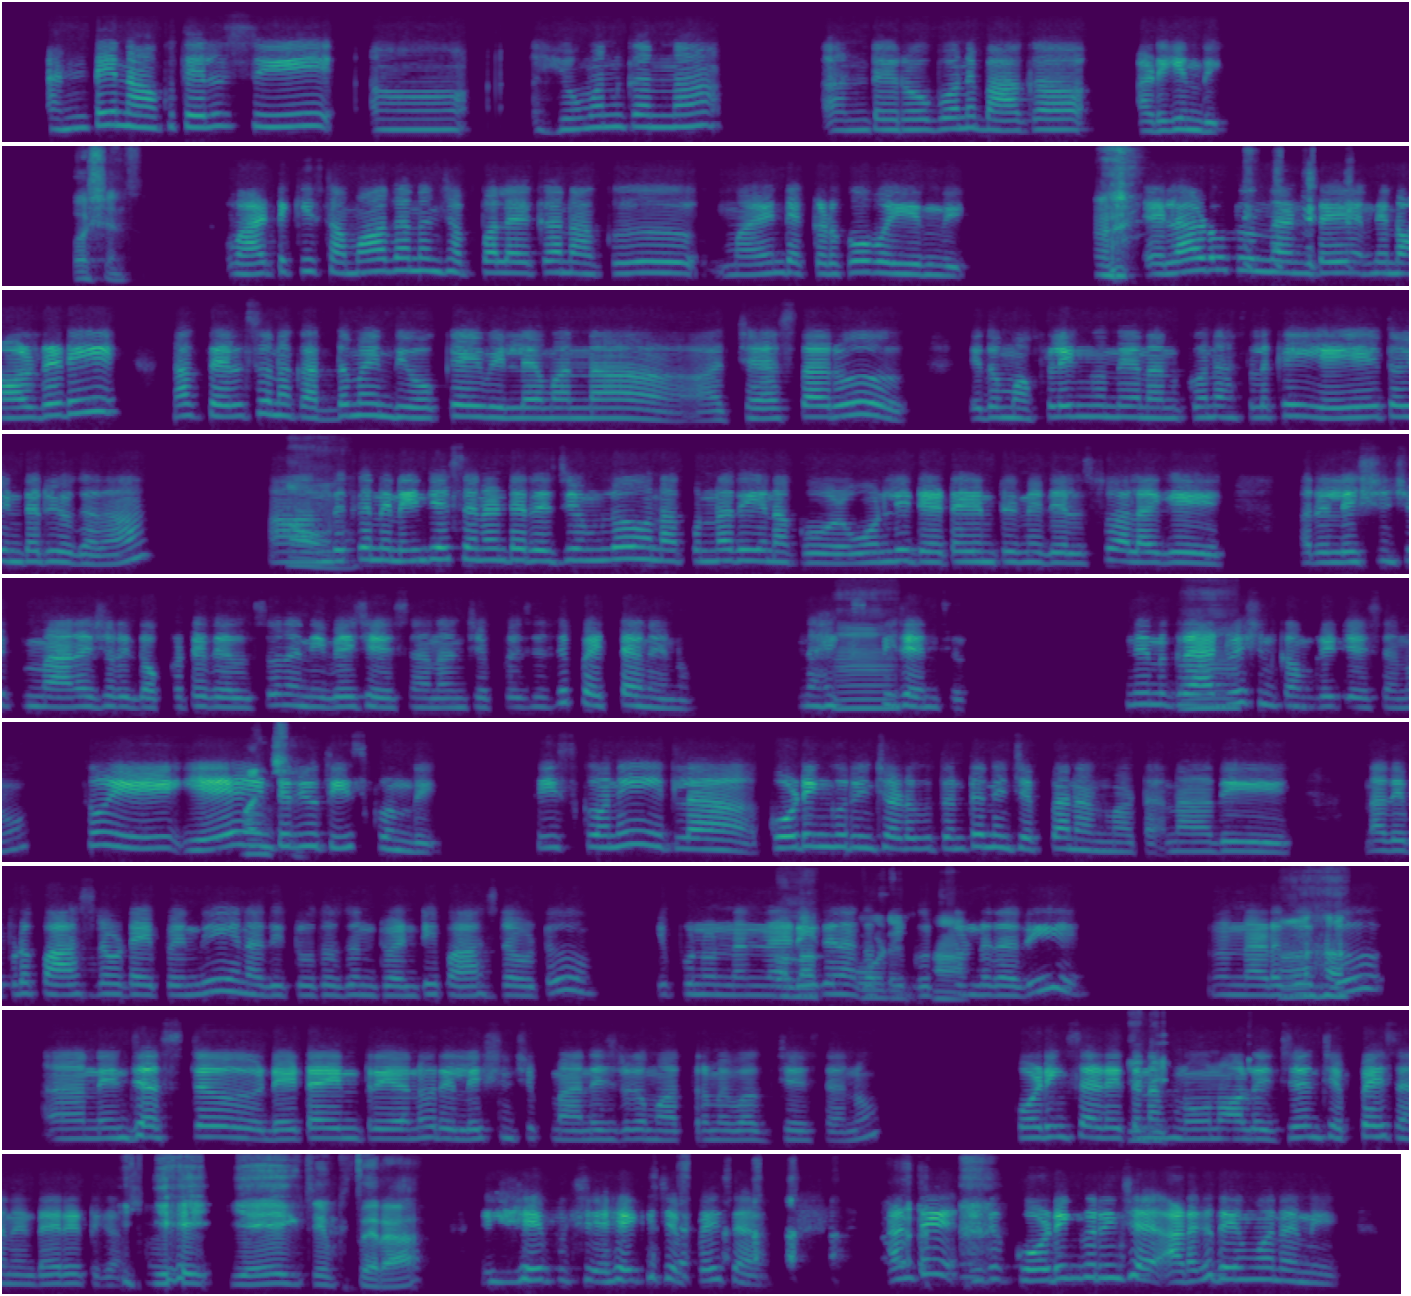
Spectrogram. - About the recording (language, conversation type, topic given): Telugu, podcast, సరైన సమయంలో జరిగిన పరీక్ష లేదా ఇంటర్వ్యూ ఫలితం ఎలా మారింది?
- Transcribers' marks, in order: in English: "హ్యూమన్"; in English: "రోబో‌నే"; in English: "క్వషన్స్"; in English: "మైండ్"; laugh; in English: "ఆల్రెడీ"; in English: "మఫ్లింగ్"; in English: "ఏ‌ఐ‌తో ఇంటర్‌వ్యూ"; in English: "రెస్యూమ్‌లో"; in English: "ఓన్లీ డేటా"; in English: "రిలేషన్‌షిప్ మేనేజర్"; in English: "ఎక్స్‌పీ‌రియన్స్"; in English: "గ్రాడ్యుయేషన్ కంప్లీట్"; in English: "సో ఈ ఏఐ ఇంటర్‌వ్యూ"; in English: "కోడింగ్"; in English: "పాస్డ్ అవుట్"; in English: "ట్వెంటీ ట్వెంటీ పాస్డ్"; in English: "సో"; in English: "కోడింగ్"; in English: "జస్ట్ డేటా ఎంట్రీ"; in English: "రిలేషన్‌షిప్ మేనేజర్‌గా"; in English: "వర్క్"; other background noise; in English: "కోడింగ్ సైడ్"; in English: "ఏఐ ఏఐ‌కి"; in English: "నో నాలెడ్జ్"; in English: "డైరెక్ట్‌గా. ఏఐకి"; laugh; unintelligible speech; in English: "కోడింగ్"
